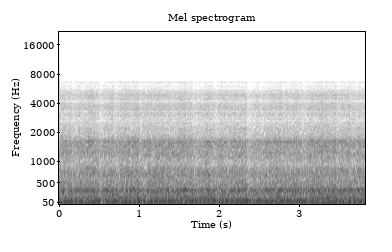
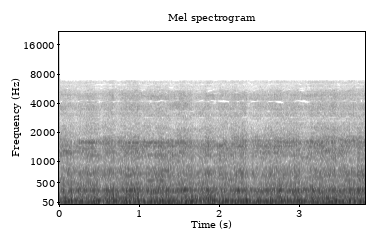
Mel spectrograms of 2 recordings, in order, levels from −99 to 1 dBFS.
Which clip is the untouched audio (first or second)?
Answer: first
